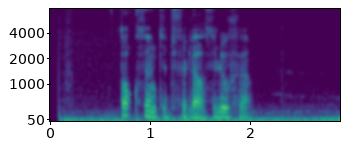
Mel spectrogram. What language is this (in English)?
Kabyle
